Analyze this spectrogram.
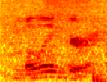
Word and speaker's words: malingering: you're not or something is that how you pronounce it malingering yeah m a or m a l i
